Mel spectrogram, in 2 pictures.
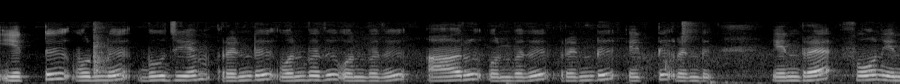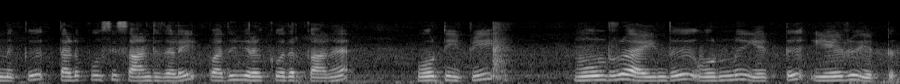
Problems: none marked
